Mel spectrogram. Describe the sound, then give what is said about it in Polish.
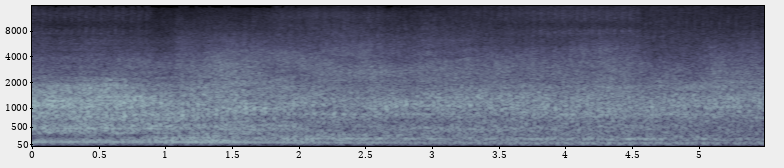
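Steady, loud rumble of heavy lorry traffic on the old A2 road heading toward Germany, with a deep engine drone, continuous throughout with no distinct pass-bys standing out and no voices. “Naliczyłam 40 tirów jadących w, środę, w stronę Niemiec.”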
